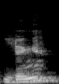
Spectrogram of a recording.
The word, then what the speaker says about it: Lunge: It's pronounced Lunge, so it would be workable if you said it the way you did it, if you came to Lunge and visited me.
